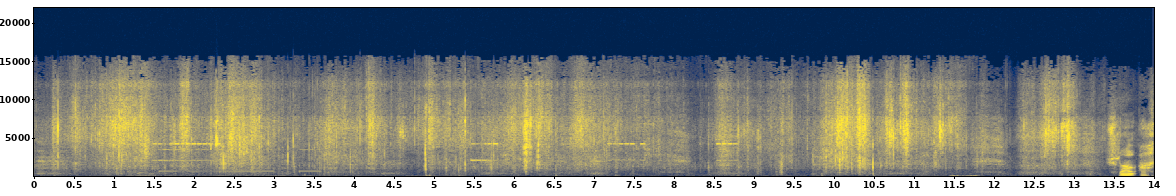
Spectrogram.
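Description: Gloved hands scraping and scooping dry soil, small stones and leaf litter out of a hole beside a rock, as a run of irregular scratchy rustles and small knocks. A short grunted "ah" comes at the very end.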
